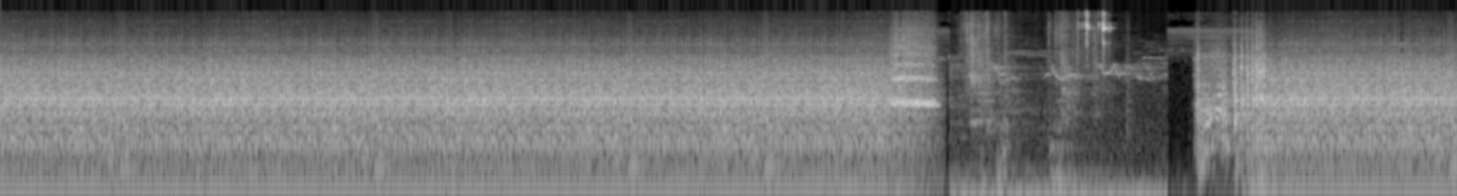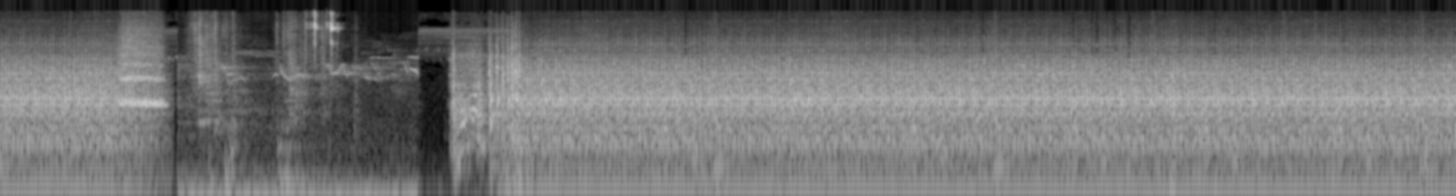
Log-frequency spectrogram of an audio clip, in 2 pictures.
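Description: Tractor engine sound effect running steadily, a repeating loop: twice, about seven seconds apart, it drops into a quieter stretch of a couple of seconds that ends in a brief cut-out before the steady running picks up again.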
